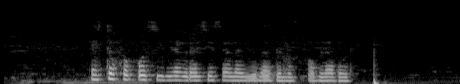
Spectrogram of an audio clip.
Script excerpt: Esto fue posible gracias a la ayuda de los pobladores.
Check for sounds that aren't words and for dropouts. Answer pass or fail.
pass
